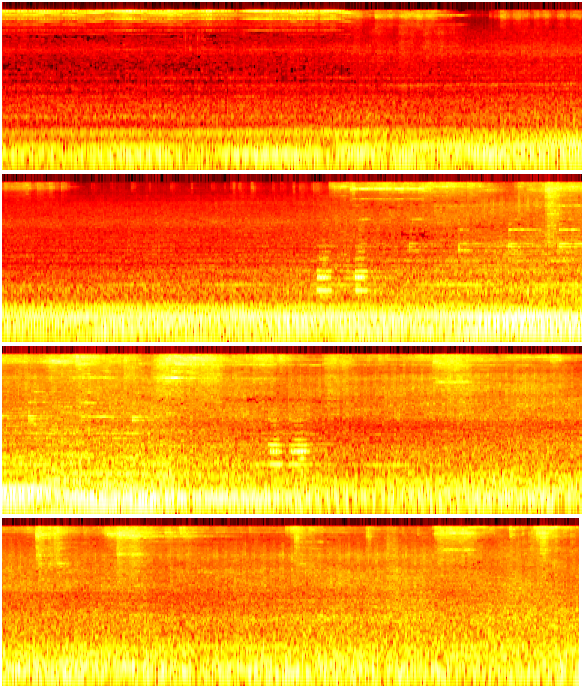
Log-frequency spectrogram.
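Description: Norfolk Southern diesel freight locomotives passing, their deep engine rumble building to its loudest as they go by. Short horn blasts sound a little before they pass and again a few seconds after. Then comes the steady rolling and clicking of double-stack container cars' wheels over the rails.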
